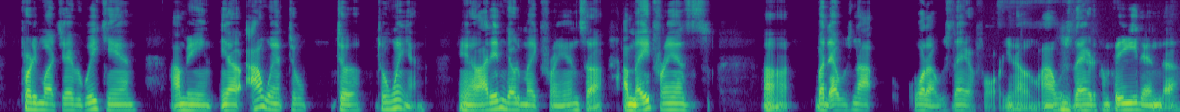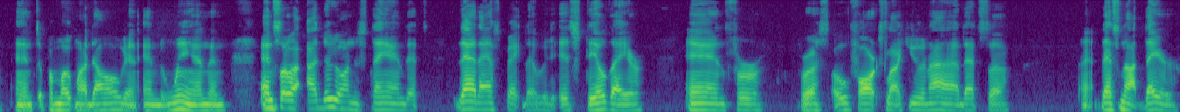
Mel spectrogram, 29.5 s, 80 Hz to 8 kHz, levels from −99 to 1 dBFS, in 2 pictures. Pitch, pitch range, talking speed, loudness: 120 Hz, 115-130 Hz, 170 wpm, -24 LUFS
